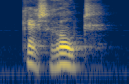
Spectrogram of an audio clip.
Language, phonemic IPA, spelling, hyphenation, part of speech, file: Dutch, /ˈkɛrsrot/, kersrood, kers‧rood, adjective, Nl-kersrood.ogg
- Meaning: cherry red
